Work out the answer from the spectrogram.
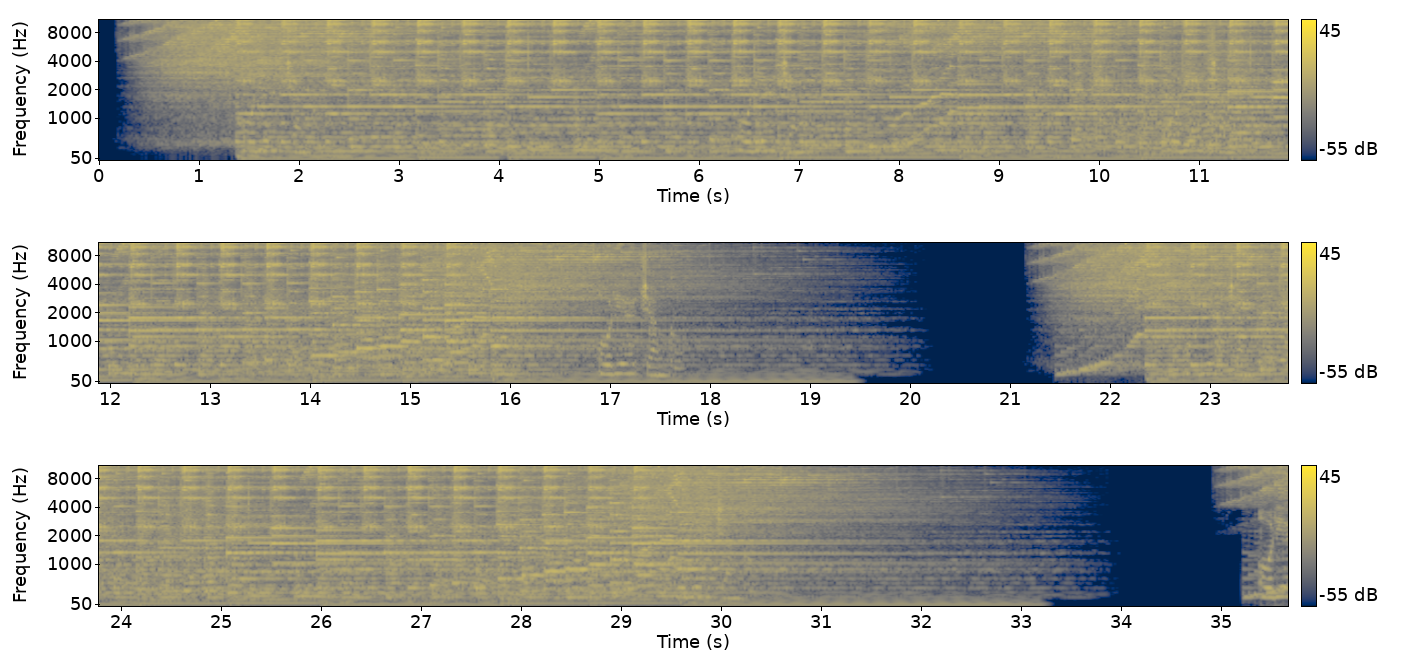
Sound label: christmas logo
